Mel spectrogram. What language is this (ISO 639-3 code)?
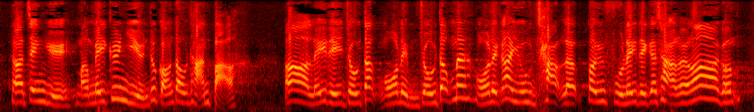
yue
